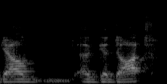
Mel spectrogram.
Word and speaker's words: Gal Gadot: um and uh and gal gadot i believe i think we do pronounce the t i think so i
